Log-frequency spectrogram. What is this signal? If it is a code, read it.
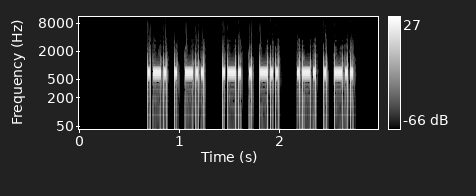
Morse code, heard as a keyed tone, about 45 wpm, 700 Hz. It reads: RED RED RED
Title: Top 500 Words Repeated 45wpm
